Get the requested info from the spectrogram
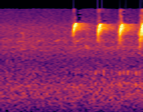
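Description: A wood warbler gives four very high, thin ticking notes, about five per second, like the start of its accelerating trill, over faint background hiss.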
